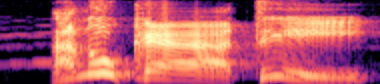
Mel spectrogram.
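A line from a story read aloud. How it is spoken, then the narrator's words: Shout. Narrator (Russian): крикнул он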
